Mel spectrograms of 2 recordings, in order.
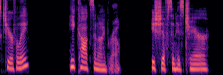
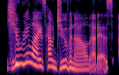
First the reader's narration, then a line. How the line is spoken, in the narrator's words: I say, still laughing a bit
